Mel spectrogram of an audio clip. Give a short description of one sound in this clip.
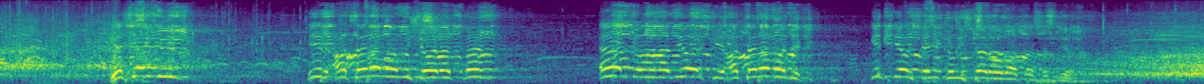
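A man speaks forcefully into a microphone, heard through loudspeakers outdoors.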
